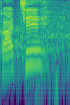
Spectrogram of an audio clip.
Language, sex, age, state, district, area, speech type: Tamil, female, 30-45, Tamil Nadu, Tiruvannamalai, rural, read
